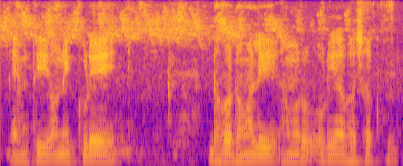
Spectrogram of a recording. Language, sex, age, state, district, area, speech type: Odia, male, 30-45, Odisha, Nuapada, urban, spontaneous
